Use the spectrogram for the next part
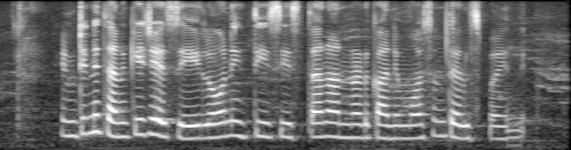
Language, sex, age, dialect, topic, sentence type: Telugu, female, 60-100, Utterandhra, banking, statement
